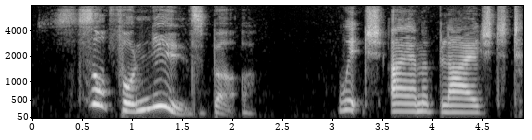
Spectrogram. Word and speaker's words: Sophonisba: lips, and said again, with an aggravating accent on the third syllable, "Sophonisba."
